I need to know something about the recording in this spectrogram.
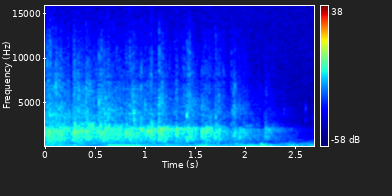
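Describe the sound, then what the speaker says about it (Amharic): An audience applauds at a book talk on money, a steady wash of clapping that holds for nearly three seconds and then begins to fade, with no one speaking over it. "አጨብጭቡለት።"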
